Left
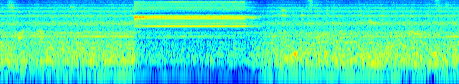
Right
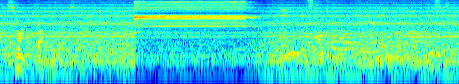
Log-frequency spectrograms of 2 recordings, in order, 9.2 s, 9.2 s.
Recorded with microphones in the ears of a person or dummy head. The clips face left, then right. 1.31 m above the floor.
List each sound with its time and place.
0.1 s a man speaking: 50° right (ahead or behind), 1.4 m
2.7 s an alarm: 75° right (ahead or behind), 1.1 m
5.5 s a woman speaking: 40° right (ahead or behind), 9.5 m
